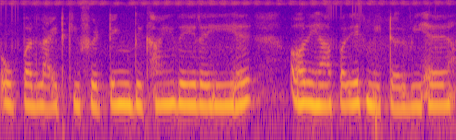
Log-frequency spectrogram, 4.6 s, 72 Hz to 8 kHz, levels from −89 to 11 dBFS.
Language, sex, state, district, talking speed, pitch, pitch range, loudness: Hindi, female, Bihar, Katihar, 195 wpm, 235 Hz, 230-245 Hz, -13 LUFS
